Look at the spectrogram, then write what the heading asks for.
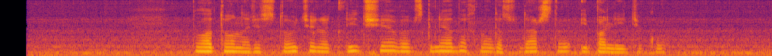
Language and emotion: Russian, neutral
